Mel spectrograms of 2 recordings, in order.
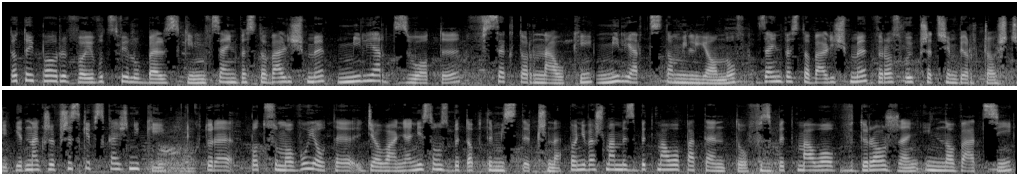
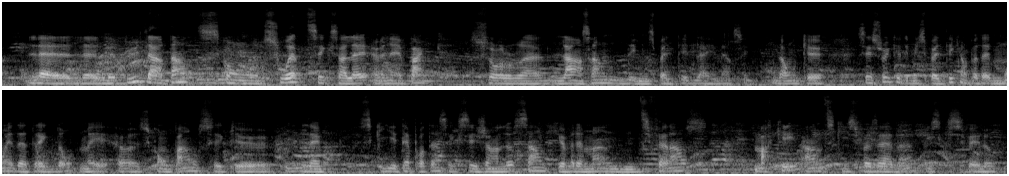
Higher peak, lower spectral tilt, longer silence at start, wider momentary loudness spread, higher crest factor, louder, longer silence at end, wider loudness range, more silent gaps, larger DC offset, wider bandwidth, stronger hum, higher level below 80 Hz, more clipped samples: about the same, -8 dBFS vs -6 dBFS; second, -4 dB/octave vs -7.5 dB/octave; about the same, 0.1 s vs 0 s; second, 4 LU vs 11 LU; second, 14 dB vs 20 dB; first, -22 LUFS vs -26 LUFS; about the same, 0 s vs 0 s; second, 1 LU vs 5 LU; neither; neither; second, 11.5 kHz vs 14 kHz; neither; about the same, -46 dBFS vs -42 dBFS; neither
